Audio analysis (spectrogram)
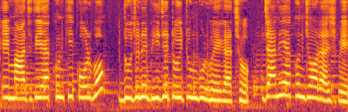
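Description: A woman's voice: high-pitched, moderate pace, natural voice. A woman voicing a nagging, thrifty village housewife in a cartoon, with music behind her. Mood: scolding. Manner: scolding. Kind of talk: cartoon dialogue acting. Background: background music.

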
